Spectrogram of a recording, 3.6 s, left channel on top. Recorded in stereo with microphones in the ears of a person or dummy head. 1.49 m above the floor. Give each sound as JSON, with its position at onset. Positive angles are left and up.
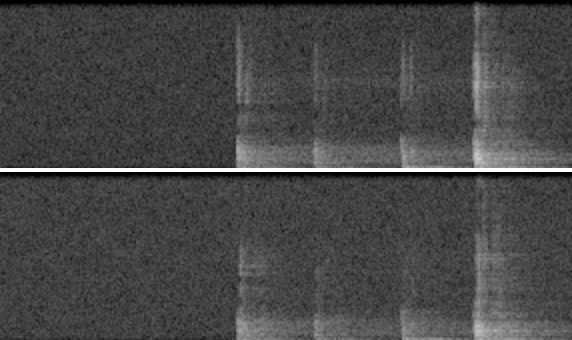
{"t": 1.5, "sound": "running footsteps", "side_deg": 70, "distance_m": 4.0}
